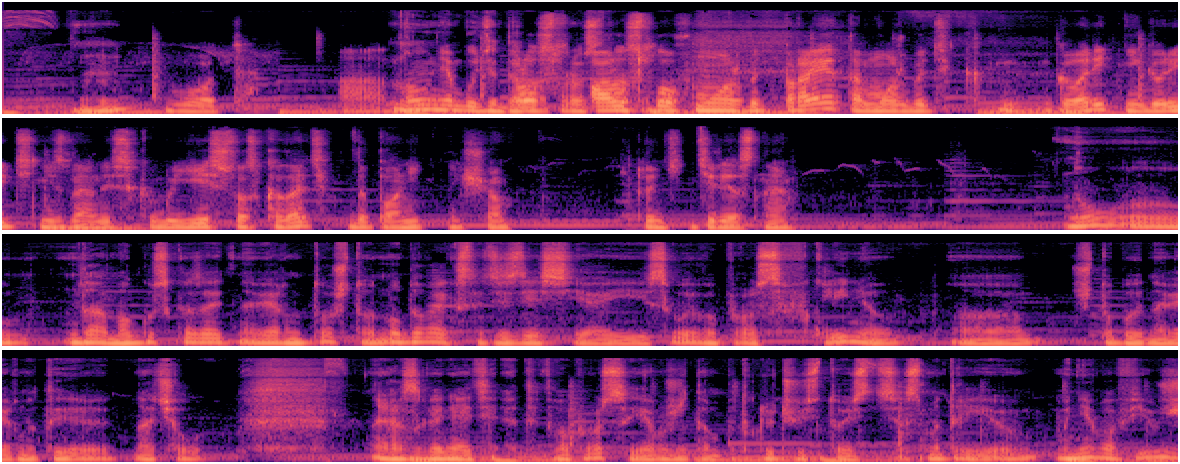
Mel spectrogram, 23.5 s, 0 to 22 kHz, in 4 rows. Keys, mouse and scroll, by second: 3.3 shift+Left, 3.9 ctrl+c, 3.9 ctrl+z, 6.3 ctrl+v, 10.4 ctrl+shift+space, 12.5 ctrl+space, 13.7 ctrl+space, 14.0 ctrl+space, 18.5 Escape, 22.4 Escape.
